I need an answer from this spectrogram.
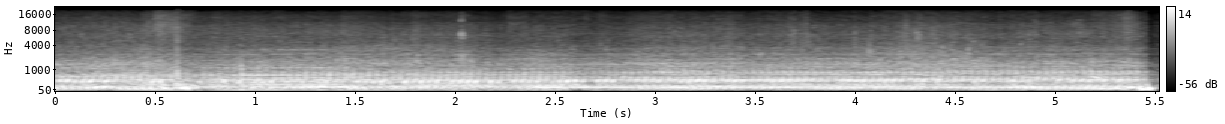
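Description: Motor drone of a small boat on the Dnieper river, a steady low hum with layered engine harmonics that runs unbroken and then cuts off abruptly at the end.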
